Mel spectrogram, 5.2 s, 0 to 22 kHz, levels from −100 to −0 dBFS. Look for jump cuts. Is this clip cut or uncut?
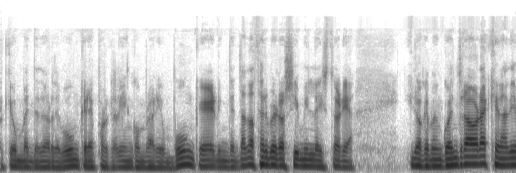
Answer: uncut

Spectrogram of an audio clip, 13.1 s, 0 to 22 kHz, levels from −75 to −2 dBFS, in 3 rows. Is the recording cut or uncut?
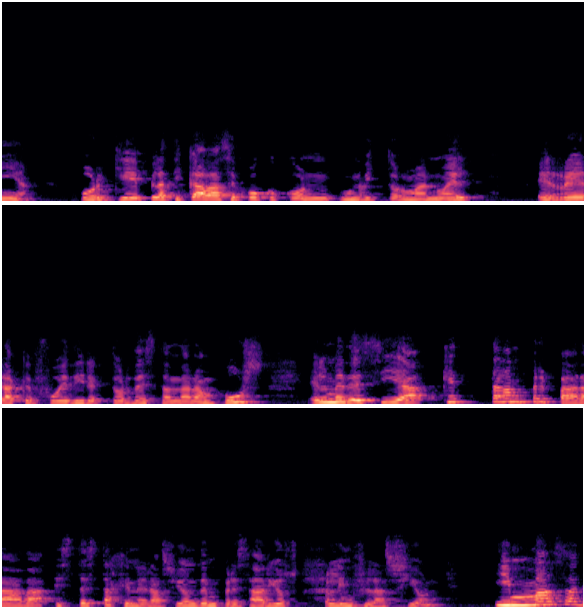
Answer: cut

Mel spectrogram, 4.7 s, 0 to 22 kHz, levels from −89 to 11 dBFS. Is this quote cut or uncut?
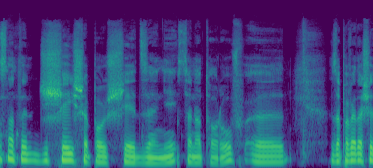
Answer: cut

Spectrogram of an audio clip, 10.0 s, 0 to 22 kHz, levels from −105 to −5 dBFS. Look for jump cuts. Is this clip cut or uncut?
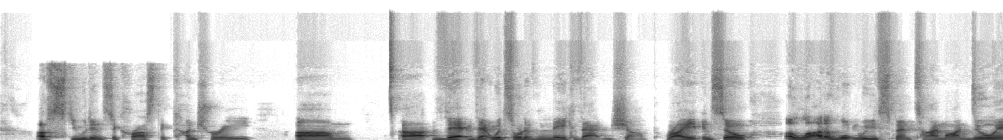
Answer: uncut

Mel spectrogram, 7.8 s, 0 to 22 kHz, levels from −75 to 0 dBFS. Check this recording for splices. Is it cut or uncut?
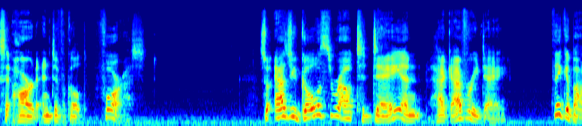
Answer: uncut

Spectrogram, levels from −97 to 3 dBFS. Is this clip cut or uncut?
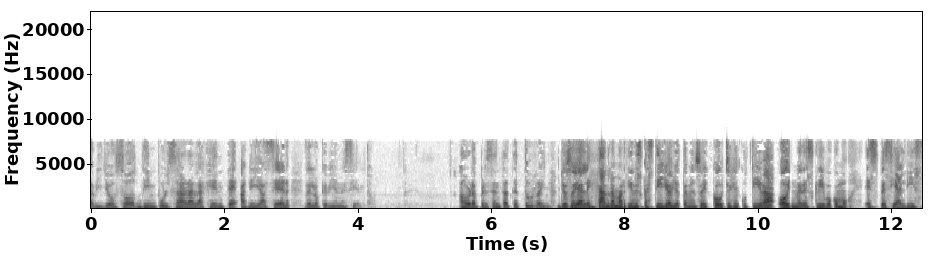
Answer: cut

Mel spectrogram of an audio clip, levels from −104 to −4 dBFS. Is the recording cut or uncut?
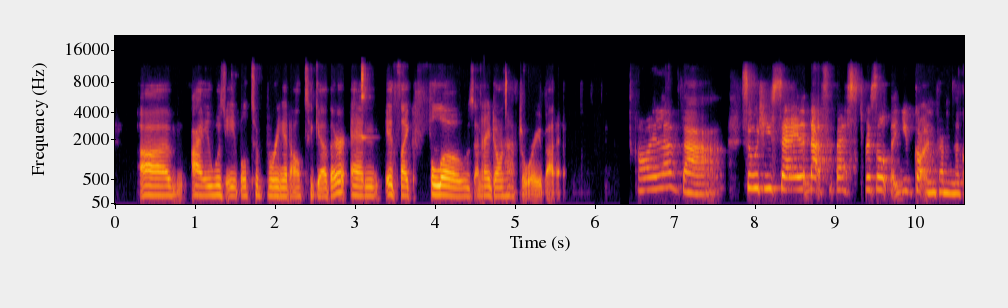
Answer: cut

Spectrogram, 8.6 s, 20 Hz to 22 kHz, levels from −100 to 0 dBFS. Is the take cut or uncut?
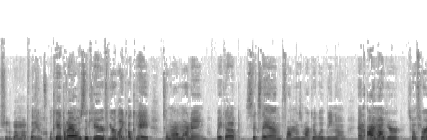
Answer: uncut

